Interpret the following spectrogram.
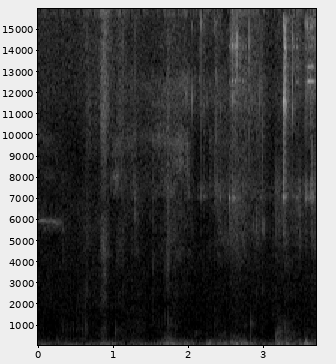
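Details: Pet dog snoring while asleep indoors in a small quiet room as the rest of the household sleeps; low, rumbling breathy pulses in close succession, growing louder toward the end, with faint rustling in the background.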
